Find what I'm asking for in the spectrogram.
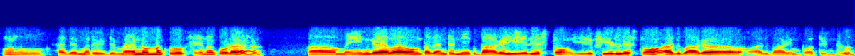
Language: Telugu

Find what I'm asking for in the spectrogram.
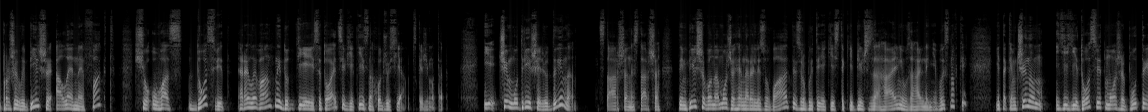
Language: Ukrainian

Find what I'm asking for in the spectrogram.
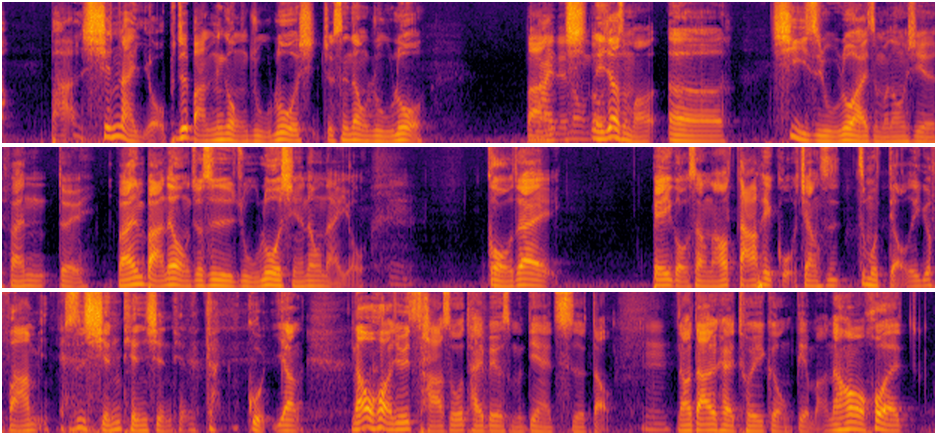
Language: Chinese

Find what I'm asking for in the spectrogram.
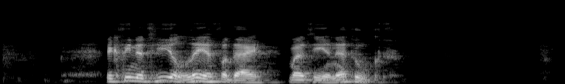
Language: Western Frisian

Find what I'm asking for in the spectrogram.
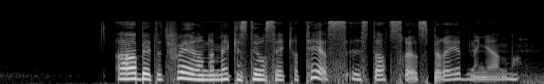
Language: Swedish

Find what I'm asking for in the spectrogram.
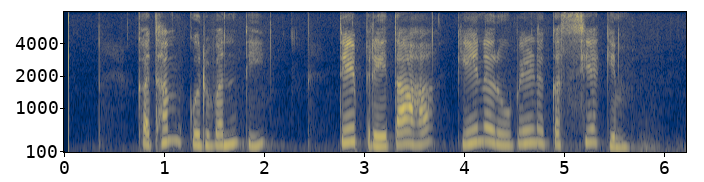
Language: Sanskrit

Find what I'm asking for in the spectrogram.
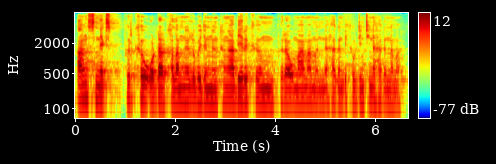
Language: Bodo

